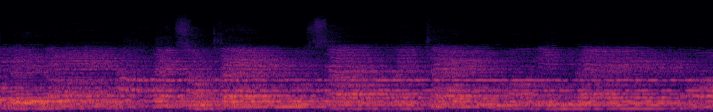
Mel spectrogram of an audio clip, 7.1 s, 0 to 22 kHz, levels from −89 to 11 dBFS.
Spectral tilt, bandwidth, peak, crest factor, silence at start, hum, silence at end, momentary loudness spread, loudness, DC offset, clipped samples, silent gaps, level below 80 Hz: -7.5 dB/octave; 11 kHz; -18 dBFS; 16 dB; 0 s; none; 0 s; 5 LU; -34 LUFS; under 0.1%; under 0.1%; none; -68 dBFS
